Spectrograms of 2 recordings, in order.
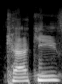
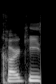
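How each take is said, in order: First: It is said in a Boston accent. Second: It is said in a standard accent.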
